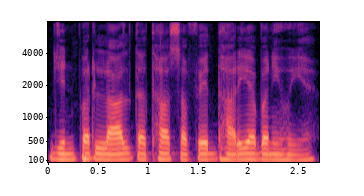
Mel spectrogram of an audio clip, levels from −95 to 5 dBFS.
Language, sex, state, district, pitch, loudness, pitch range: Hindi, male, Jharkhand, Ranchi, 115 Hz, -18 LUFS, 110-120 Hz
